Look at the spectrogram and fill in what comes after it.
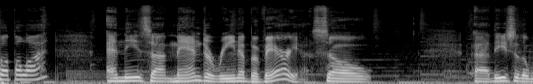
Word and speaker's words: Mandarina: Mandarina is the correct way to say it.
